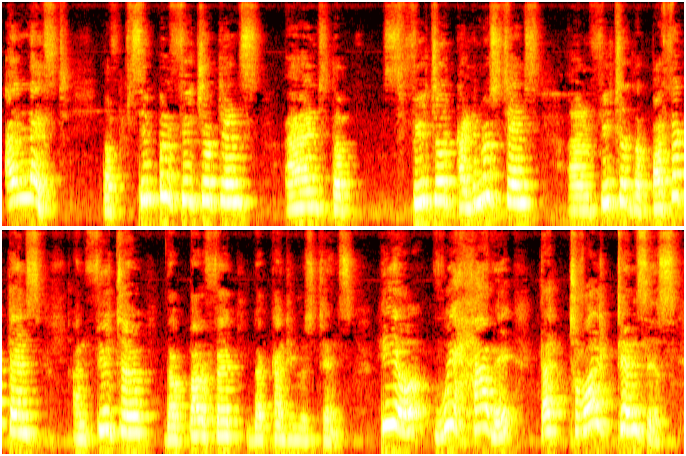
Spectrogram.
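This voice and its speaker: A woman with a Telugu accent, a native Telugu speaker, teaching an English grammar lesson in halting, repetitive phrases. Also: high-pitched, sing-song, a little mellow. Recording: echoey room.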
